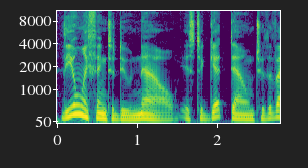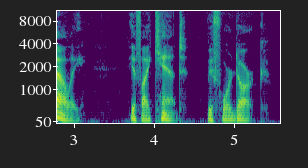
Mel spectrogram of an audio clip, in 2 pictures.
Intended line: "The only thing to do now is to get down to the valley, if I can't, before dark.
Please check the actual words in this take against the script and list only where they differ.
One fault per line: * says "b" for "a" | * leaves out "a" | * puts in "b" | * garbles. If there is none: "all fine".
all fine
